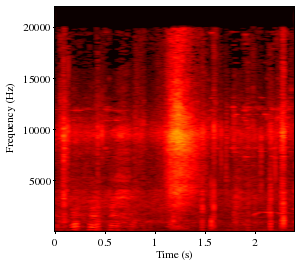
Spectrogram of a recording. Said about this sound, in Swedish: Vi springer här rakt över järnvägsbron i Karis.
